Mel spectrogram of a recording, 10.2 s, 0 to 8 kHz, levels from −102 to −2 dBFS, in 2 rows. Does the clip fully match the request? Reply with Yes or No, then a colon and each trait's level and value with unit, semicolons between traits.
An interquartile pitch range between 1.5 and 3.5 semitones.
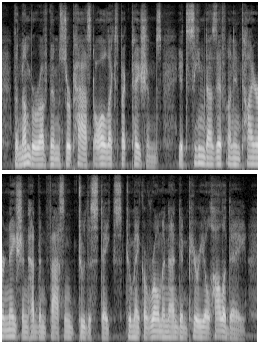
Yes: average, 2.9 semitones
